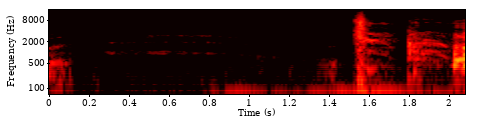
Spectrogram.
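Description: A quiet pause with faint room tone, then about one and a half seconds in a person's sudden, loud, cough-like outburst of breath, followed by a couple of shorter bursts.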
